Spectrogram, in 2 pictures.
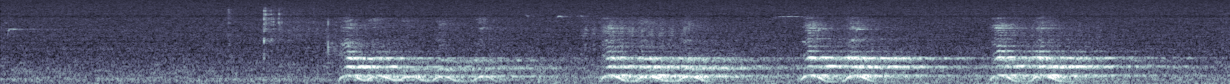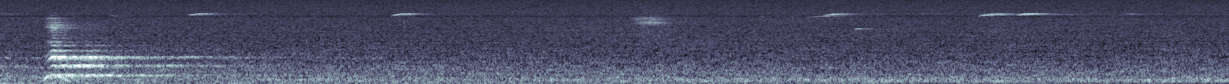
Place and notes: Lithuania, Kulionys, evening
village amongst the woods, sacred place, dogs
